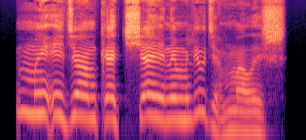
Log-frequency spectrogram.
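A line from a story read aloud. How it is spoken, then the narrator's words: Husky, working-class voice. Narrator (Russian): сказала с хрипотцой в голосе, как говорят рабочие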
